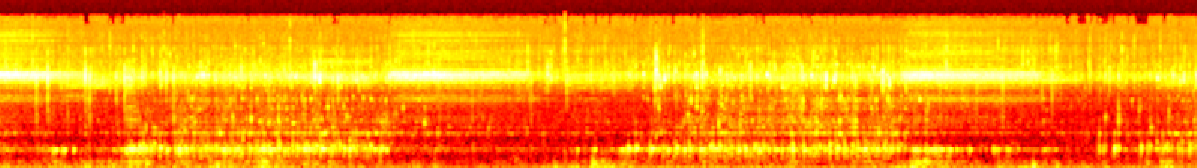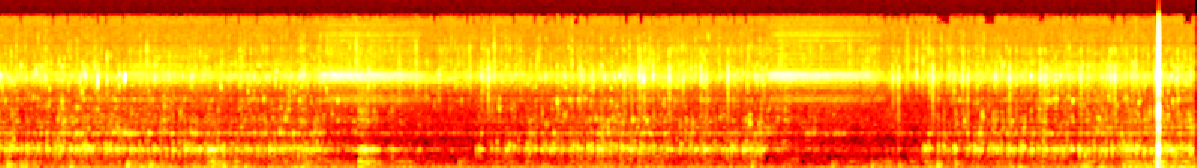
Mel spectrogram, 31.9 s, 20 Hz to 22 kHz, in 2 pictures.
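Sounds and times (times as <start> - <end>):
hissing regulator inhale: 0.0 - 1.5, 5.2 - 7.9, 12.0 - 14.3, 20.2 - 21.8, 26.2 - 27.8
bubbling exhale: 0.0 - 14.3, 15.3 - 21.7, 22.5 - 27.8.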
